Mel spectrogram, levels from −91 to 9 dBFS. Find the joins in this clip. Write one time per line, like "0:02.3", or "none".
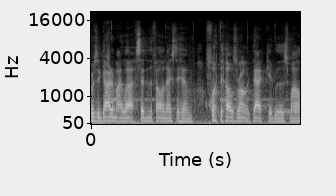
0:00.9
0:02.1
